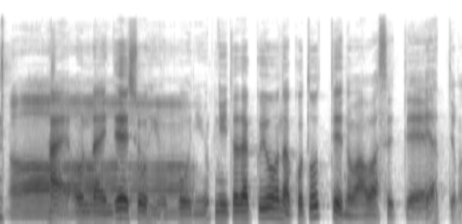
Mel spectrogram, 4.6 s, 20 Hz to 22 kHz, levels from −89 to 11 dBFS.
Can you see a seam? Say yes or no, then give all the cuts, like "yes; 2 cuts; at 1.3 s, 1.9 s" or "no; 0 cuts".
yes; 1 cut; at 2.1 s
